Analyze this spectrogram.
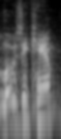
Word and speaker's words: Losekamp: the owner of american heritage realtor uh aaron losey camp did i say it right this time yes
